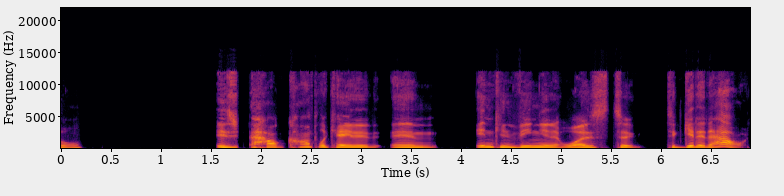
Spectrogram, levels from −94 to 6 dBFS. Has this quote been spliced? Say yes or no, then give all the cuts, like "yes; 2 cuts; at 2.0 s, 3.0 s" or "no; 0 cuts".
yes; 1 cut; at 1.7 s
